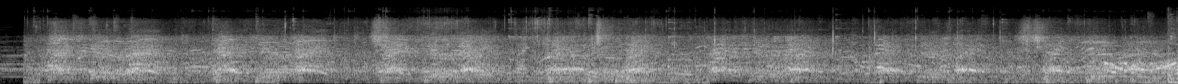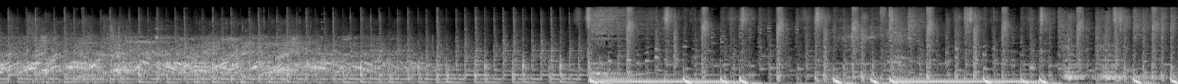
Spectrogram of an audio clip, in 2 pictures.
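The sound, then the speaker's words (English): Pennies thrown at a big steel pyramid during a penny throw, many scattered sharp impacts amid crowd noise and talk. Later, a crowd chants in rhythmic bursts. “Now the pennies are being thrown at this big steel pyramid. That's right. This is where we did the penny throw. Everybody starts chanting, back to the bank.”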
